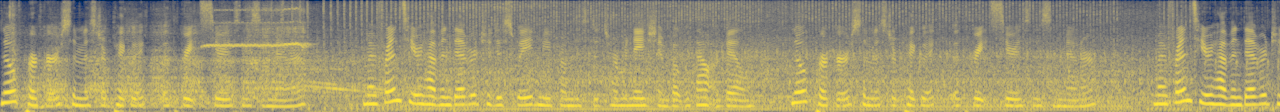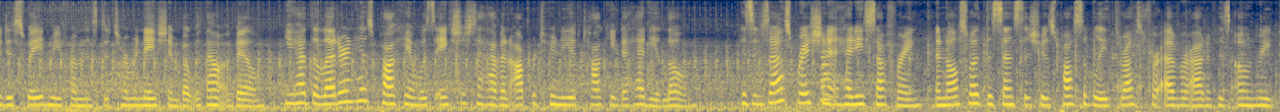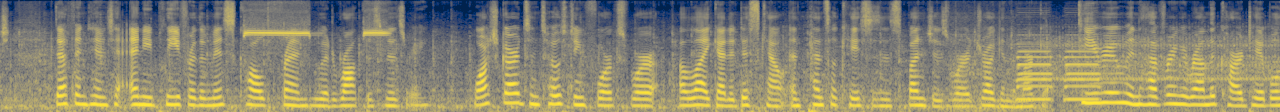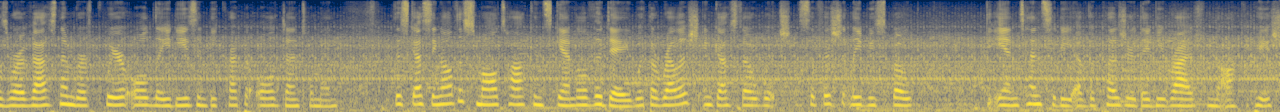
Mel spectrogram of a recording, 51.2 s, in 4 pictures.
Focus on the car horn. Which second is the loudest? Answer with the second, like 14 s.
36 s.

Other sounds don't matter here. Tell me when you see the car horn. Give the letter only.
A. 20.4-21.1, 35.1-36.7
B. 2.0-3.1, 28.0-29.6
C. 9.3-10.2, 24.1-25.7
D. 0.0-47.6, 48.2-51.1
A.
